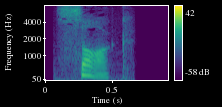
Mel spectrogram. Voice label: "sock", English voice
